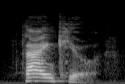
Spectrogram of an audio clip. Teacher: A minha pronúncia é simplesmente encostando a língua na ponta do dente antes de falar o TH e puxando para fazer o som do T. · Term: pronúncia de TH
